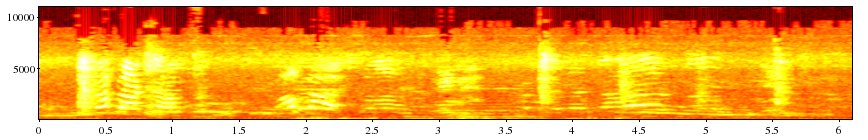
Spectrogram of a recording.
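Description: Young children's high voices chattering and calling out to each other at play.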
